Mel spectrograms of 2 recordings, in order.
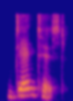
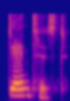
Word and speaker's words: dentist: So class again, dentist. Very good. So when pronouncing, remember to pay attention to put the stress on the first syllable and also the final sound. St. Okay, dentist.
